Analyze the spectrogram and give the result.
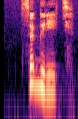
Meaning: to warm up
- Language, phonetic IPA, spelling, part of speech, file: Russian, [sɐˈɡrʲetʲ], согреть, verb, Ru-согреть.ogg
